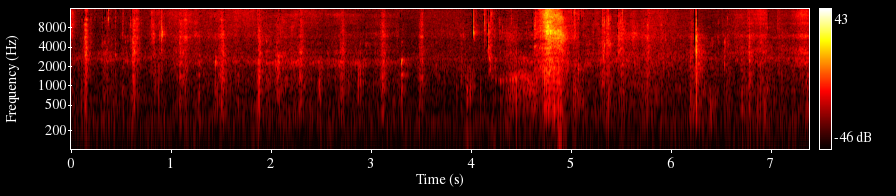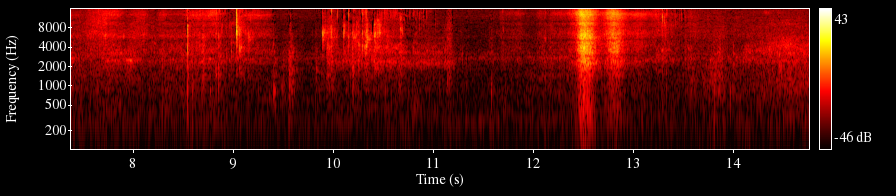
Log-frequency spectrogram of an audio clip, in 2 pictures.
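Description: A person chewing a mouthful of food: many small mouth clicks, with two louder sudden sounds about five and twelve seconds in.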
